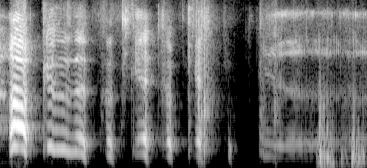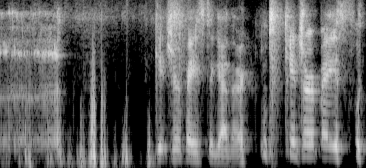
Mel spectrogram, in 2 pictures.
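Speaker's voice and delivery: high, giggly laughter through the words; giggling at himself. Real, not acted. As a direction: laugh at yourself while pulling it together. Laughing at own teary face.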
